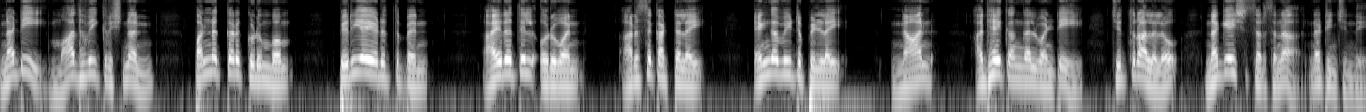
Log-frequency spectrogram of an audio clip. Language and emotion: Telugu, neutral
